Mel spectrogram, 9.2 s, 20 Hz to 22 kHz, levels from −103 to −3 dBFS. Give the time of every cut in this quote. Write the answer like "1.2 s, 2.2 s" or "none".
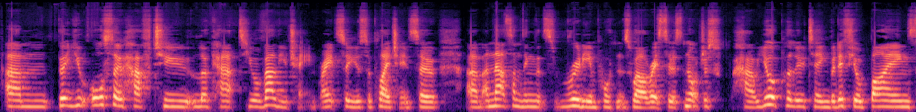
none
